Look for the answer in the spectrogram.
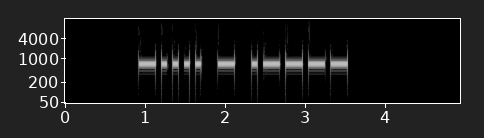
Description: Morse code, heard as a keyed tone, about 17 wpm, 700 Hz. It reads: 6T1
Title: Three Challenging Letter-Number Combinations 17wpm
